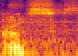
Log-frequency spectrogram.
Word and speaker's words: IC: their Matrix and again it's pronounced ice it's the same concept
